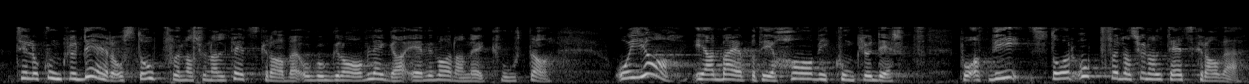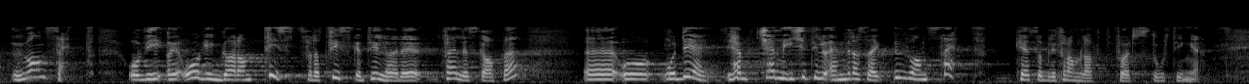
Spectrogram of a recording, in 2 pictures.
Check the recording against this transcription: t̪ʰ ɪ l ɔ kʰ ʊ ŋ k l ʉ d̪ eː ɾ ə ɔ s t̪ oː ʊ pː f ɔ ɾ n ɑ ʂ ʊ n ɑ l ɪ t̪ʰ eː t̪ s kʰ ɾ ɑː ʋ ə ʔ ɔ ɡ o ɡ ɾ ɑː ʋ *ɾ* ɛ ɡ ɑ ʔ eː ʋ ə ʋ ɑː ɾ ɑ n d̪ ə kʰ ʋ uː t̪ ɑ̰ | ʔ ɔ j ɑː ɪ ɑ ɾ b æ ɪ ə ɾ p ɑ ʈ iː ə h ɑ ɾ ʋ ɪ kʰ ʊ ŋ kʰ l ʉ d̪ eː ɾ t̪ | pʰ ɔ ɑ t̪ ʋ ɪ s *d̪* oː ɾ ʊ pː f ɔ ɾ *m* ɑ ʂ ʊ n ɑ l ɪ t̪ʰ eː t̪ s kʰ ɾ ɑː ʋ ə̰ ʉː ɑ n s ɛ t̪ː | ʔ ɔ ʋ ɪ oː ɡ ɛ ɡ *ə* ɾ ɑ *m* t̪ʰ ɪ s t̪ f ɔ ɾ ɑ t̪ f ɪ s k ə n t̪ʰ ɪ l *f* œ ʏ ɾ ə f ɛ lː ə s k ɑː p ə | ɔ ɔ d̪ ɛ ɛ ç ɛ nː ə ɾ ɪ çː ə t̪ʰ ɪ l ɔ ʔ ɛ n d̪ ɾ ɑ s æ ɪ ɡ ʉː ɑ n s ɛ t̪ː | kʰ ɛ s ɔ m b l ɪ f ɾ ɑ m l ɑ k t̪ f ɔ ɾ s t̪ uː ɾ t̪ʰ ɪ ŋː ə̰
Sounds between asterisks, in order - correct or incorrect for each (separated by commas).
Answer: incorrect, incorrect, incorrect, incorrect, incorrect, incorrect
